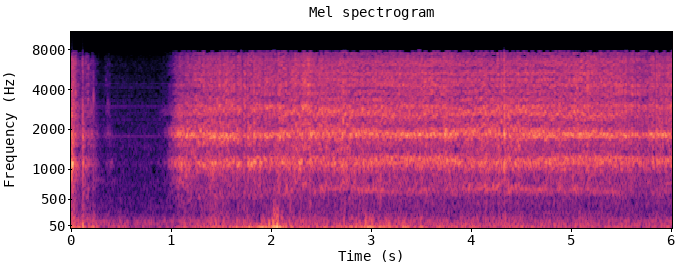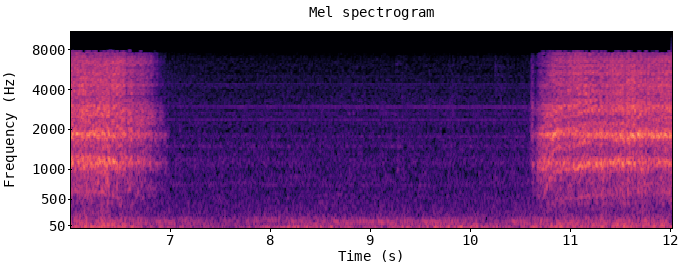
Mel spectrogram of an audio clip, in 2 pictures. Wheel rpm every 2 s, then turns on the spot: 50, 160, 160, 60, 0, 80.
none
